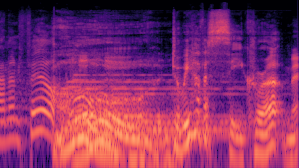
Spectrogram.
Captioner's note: both exclaiming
